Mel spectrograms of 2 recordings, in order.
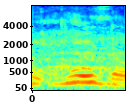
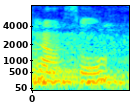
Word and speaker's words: Hassell: didn't know his name i was pronouncing hazel like that no it's hassle like that new movie coming out i made of the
